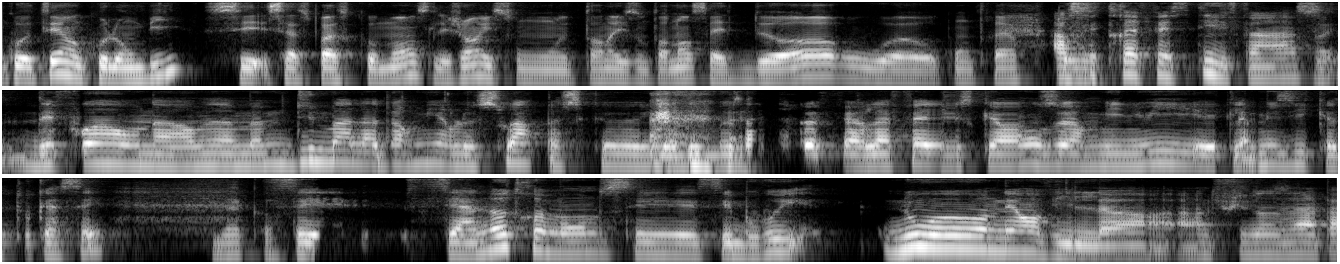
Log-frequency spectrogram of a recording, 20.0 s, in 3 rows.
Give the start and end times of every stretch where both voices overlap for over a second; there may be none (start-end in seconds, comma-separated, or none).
none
